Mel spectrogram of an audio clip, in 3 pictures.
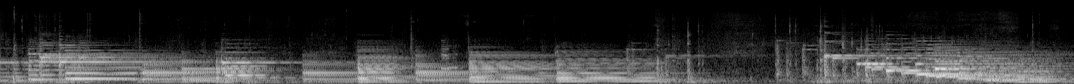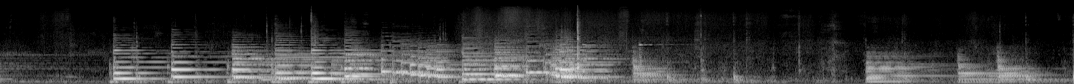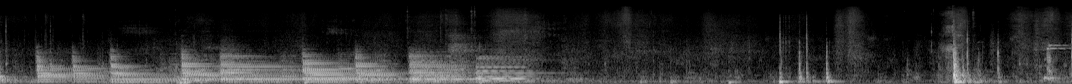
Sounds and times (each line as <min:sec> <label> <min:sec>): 0:00.0 plays the out of tune piano 0:28.4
